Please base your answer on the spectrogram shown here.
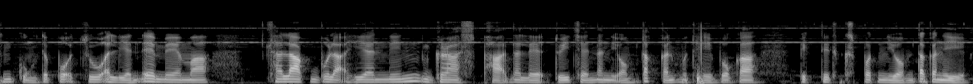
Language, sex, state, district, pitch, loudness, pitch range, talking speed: Mizo, male, Mizoram, Aizawl, 105 Hz, -24 LUFS, 100-115 Hz, 210 wpm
